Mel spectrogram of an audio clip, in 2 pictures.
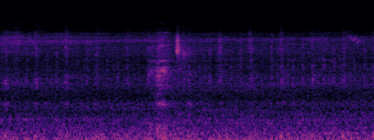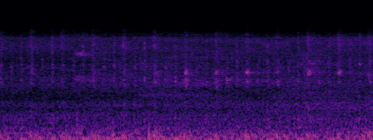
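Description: Covered grain hopper cars rolling on the track, a steady low rumble of the train.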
